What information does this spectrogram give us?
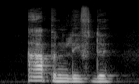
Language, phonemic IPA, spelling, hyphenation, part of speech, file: Dutch, /ˈaː.pə(n)ˌlif.də/, apenliefde, apen‧lief‧de, noun, Nl-apenliefde.ogg
- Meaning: ill-conceived blind love that is detrimental to the recipient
